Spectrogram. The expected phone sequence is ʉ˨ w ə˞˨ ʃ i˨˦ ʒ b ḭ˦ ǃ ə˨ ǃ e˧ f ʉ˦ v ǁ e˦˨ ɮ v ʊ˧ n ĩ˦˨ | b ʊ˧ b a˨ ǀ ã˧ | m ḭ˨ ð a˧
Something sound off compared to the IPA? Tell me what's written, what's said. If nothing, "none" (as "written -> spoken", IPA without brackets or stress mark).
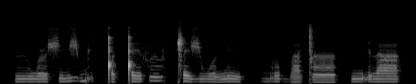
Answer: ɮ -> ʒ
